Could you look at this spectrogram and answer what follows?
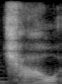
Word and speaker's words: chough: I say chough. That could be very much incorrect.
